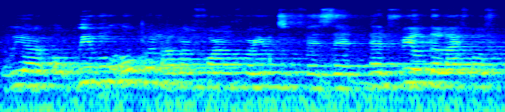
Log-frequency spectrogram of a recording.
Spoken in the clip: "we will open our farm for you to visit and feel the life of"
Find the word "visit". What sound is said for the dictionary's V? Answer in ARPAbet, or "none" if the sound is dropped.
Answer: V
